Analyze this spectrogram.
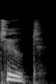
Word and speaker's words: tutu: life for some time tutu pronounced toot is a plant which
